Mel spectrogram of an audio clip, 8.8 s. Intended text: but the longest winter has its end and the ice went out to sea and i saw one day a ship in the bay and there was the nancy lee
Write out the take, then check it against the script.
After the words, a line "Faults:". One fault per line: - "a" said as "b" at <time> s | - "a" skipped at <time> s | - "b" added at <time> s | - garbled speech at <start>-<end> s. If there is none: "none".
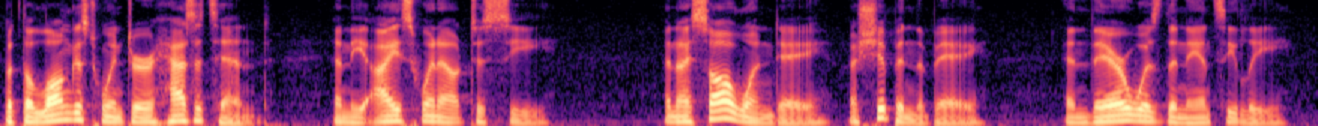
but the longest winter has its end and the ice went out to sea and i saw one day a ship in the bay and there was the nancy lee
Faults:
none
